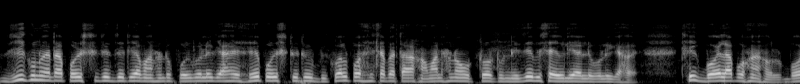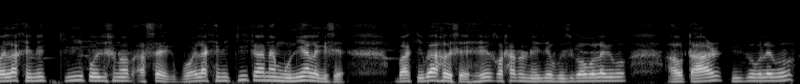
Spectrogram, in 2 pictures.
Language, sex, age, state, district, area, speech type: Assamese, male, 60+, Assam, Dhemaji, rural, spontaneous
